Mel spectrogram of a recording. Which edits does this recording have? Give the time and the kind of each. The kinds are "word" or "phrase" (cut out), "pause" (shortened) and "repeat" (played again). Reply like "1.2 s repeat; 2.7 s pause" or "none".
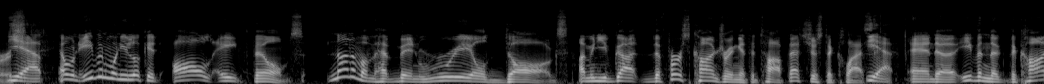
5.7 s pause; 9.0 s pause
